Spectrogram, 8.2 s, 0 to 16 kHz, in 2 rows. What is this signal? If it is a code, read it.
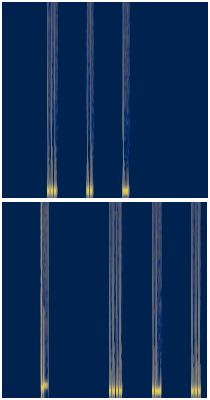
Morse code, heard as a keyed tone, about 34 wpm, spaced as for 12 wpm, 690 Hz. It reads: SIT HAS
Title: 6x Character Spacing - Top 500 Words - 35wpm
